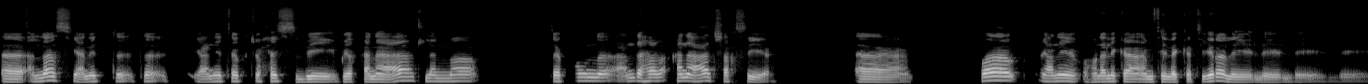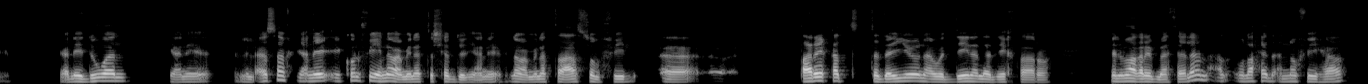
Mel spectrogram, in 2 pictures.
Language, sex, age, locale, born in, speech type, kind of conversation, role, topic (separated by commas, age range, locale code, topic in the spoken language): Arabic, male, 30-34, ar-MA, Morocco, conversation, unstructured, none, هل إنت شايف إن الدين لازم يكون جزء من السياسة؟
